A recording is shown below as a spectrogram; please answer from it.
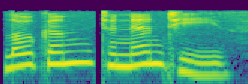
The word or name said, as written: locum tenentes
